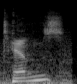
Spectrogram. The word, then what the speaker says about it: Thames: And this one is Thames. I had to look up how to pronounce that, actually.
